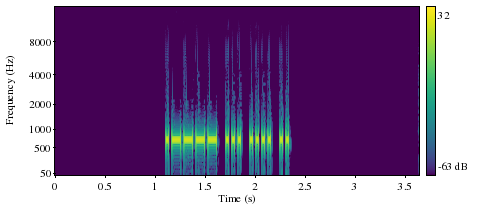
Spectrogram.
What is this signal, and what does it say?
Morse code, heard as a keyed tone, about 40 wpm, 700 Hz. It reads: 1SHI
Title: Four Challenging Letter-Number Combinations 40wpm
